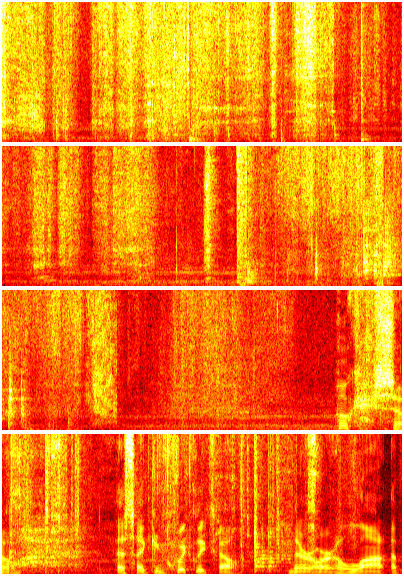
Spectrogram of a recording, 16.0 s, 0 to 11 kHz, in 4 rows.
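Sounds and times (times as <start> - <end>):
cardboard rustling and scraping: 0.0 - 10.9
loose parts clattering: 7.0 - 8.8.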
